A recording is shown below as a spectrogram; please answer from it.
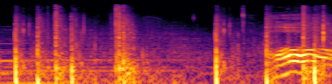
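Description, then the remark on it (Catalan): Sharp, loud gunshots crack in an irregular volley of battle gunfire on a front line involving the Confederate army, not fireworks, several close together with a short lull between; a voice cries out briefly near the end. “No, que no són focs artificials.”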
